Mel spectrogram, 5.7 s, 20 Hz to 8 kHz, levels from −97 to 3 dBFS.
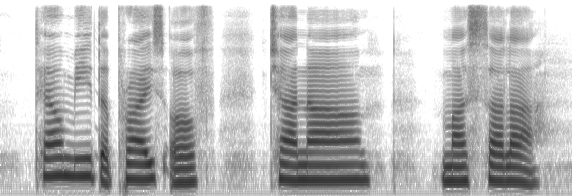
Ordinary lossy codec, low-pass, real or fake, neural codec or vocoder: none; 7.2 kHz; real; none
